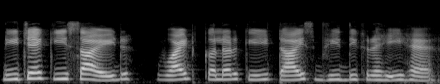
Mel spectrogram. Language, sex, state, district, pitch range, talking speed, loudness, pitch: Hindi, female, Bihar, Patna, 210-245 Hz, 150 wpm, -19 LUFS, 225 Hz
